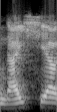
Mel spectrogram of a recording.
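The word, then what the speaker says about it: Nicaea: 영어로 나이시아 그러는데 이게 스펠링이 이게 좀 여러 가지가 씁니다.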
